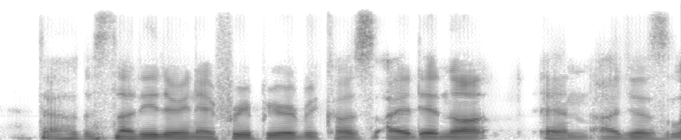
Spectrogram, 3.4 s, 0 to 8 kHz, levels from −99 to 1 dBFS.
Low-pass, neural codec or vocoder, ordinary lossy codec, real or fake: 7.2 kHz; codec, 16 kHz, 2 kbps, X-Codec, HuBERT features, trained on LibriSpeech; none; fake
